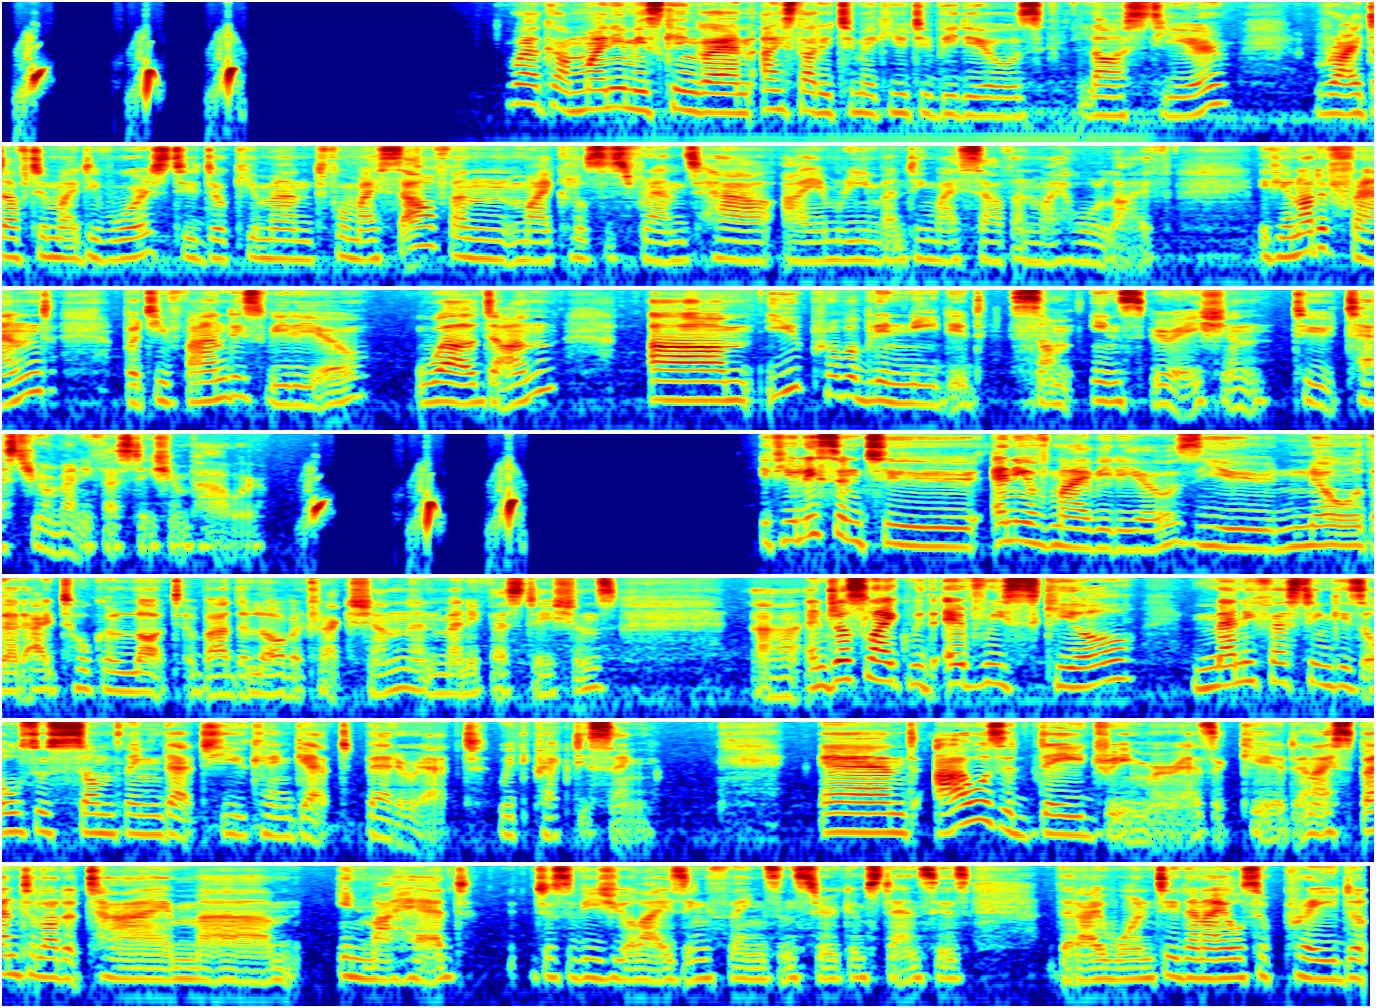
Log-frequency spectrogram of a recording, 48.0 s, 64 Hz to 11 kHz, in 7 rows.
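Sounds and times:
rising bloop pop effects: 0:00.1 - 0:01.3, 0:22.1 - 0:23.3.

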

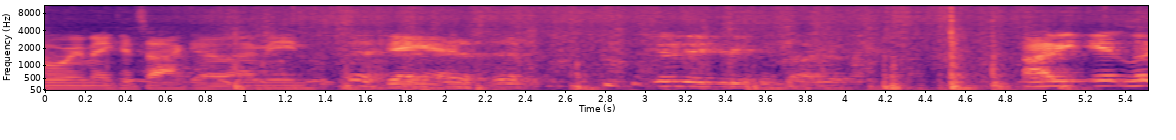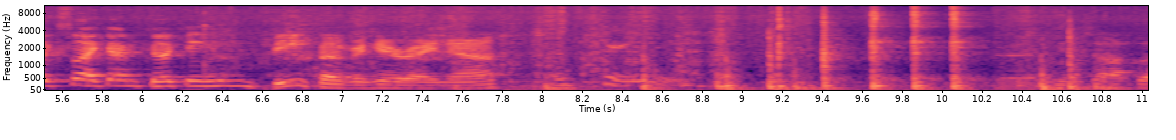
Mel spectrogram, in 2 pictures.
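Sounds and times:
light sizzle: 0:00.0 - 0:11.0
spoon knocking on skillet: 0:00.7 - 0:11.0.

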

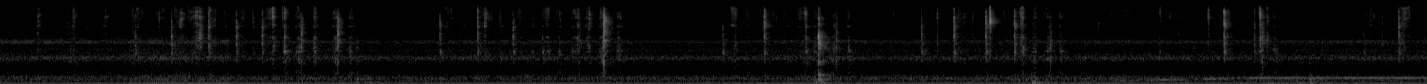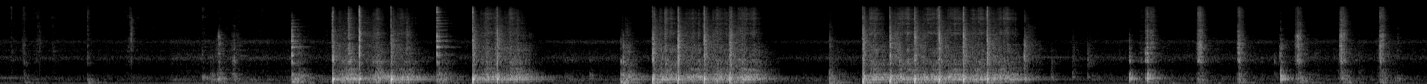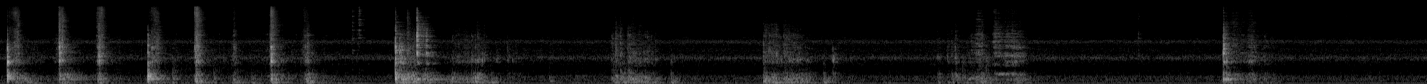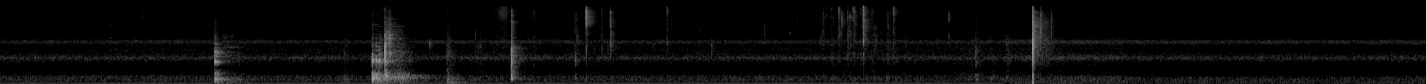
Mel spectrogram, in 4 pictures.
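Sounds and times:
knife scraping board: 0:34.7 - 0:35.2, 0:36.2 - 0:36.8, 0:37.9 - 0:38.9, 0:40.8 - 0:41.3.

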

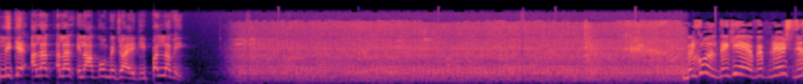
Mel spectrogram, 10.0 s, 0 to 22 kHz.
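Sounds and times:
loud outdoor background noise: 0:00.0 - 0:10.0.

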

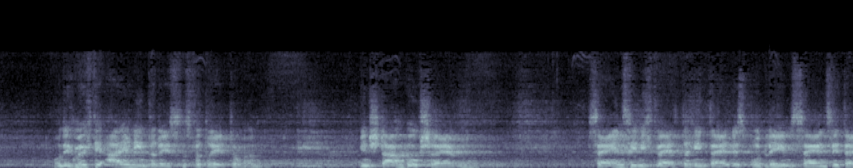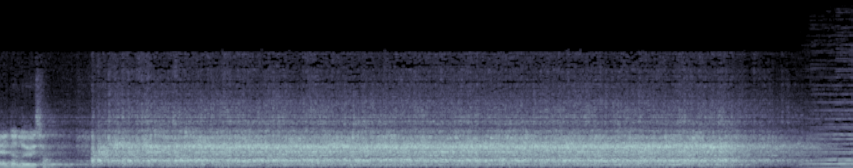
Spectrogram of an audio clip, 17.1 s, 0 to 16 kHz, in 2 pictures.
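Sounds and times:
many people clapping: 0:09.4 - 0:17.0
music: 0:16.5 - 0:17.0.

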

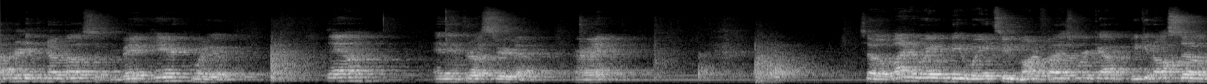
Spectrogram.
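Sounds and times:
dumbbell thud on rubber mat: 0:07.5 - 0:07.9.

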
